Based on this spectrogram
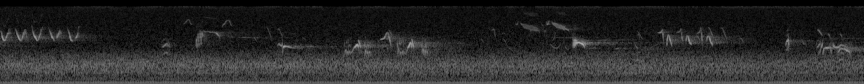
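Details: Brown thrasher delivering a run of varied chirps and short slurred notes, some phrases doubled, against a noticeable hiss of background noise.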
